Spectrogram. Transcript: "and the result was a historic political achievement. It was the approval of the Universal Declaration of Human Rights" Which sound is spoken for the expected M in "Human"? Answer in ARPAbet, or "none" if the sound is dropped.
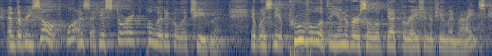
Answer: M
